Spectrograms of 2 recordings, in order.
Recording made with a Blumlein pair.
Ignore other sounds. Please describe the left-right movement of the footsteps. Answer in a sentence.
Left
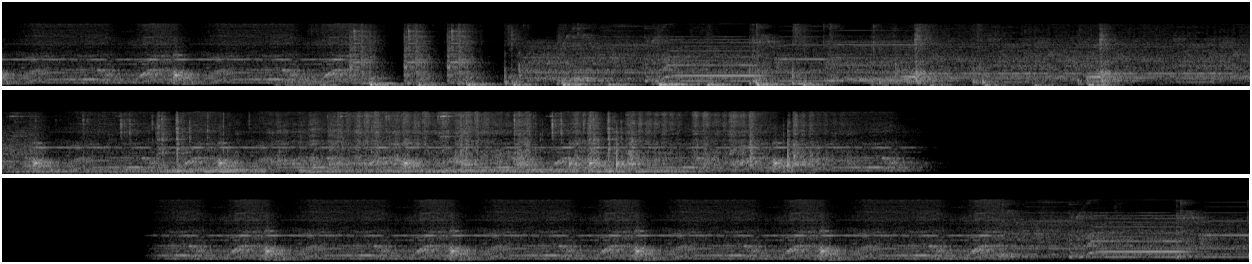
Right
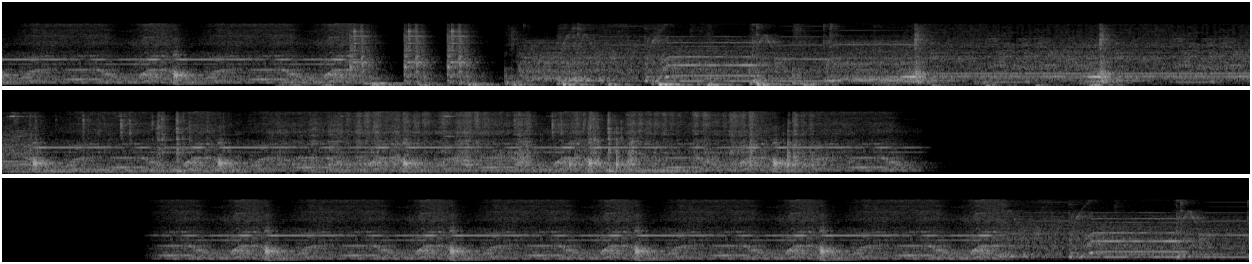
You can hear the footsteps go right and come back.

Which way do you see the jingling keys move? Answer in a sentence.
In this clip you hear the jingling keys go left and come back.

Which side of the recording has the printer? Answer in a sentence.
In this clip you hear the printer in the centre.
